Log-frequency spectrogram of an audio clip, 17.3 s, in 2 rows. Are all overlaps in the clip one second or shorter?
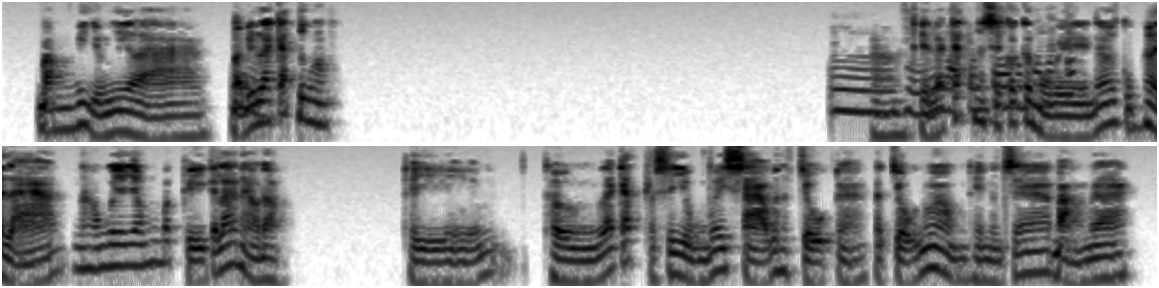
No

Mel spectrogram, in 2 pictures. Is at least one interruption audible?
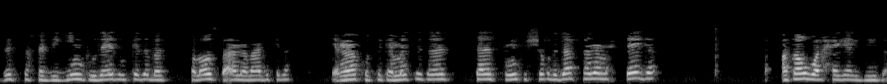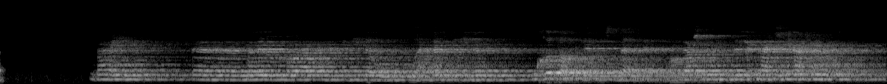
No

